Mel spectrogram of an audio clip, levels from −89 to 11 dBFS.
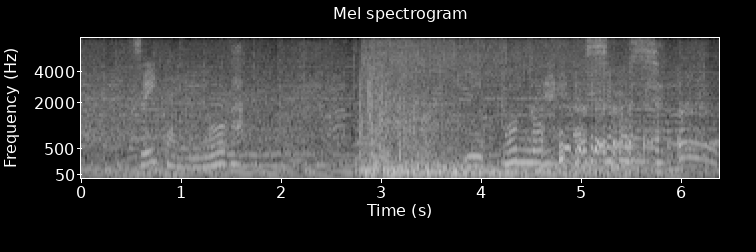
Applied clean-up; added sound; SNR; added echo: none; none; none; none.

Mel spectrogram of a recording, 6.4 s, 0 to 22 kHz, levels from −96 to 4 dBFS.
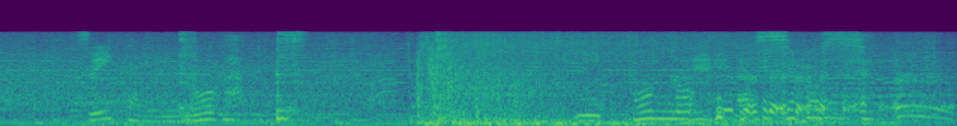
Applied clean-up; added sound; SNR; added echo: none; Fart; 8 dB; none.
